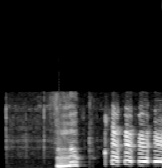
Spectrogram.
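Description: A baby boy laughing: one loud, high burst of voice just under a second in, then a quick run of rhythmic laughing pulses, about five a second.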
